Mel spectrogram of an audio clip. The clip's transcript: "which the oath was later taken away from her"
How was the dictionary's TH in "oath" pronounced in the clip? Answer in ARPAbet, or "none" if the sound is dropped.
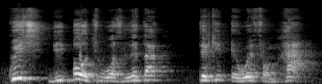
T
